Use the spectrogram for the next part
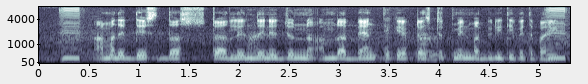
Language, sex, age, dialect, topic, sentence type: Bengali, male, 18-24, Standard Colloquial, banking, statement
